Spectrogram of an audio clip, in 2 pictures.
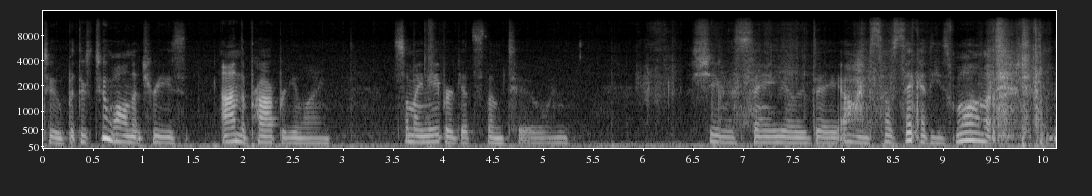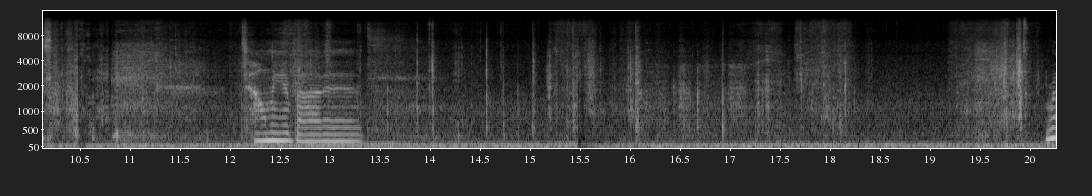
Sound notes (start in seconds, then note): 13.9 laughs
